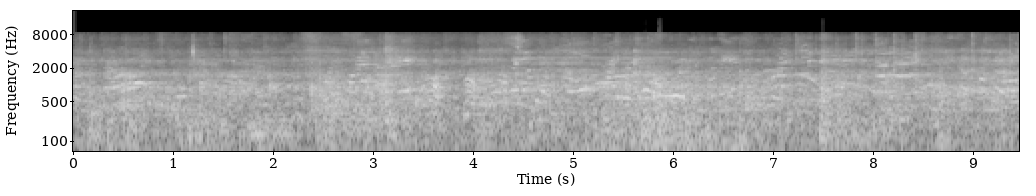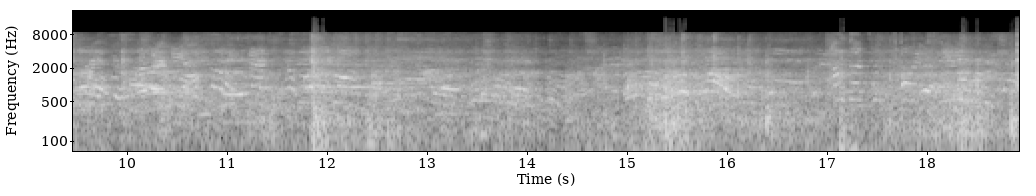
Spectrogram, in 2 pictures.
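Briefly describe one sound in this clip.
Voices of children and adults chatter throughout, echoing in a large hall.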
